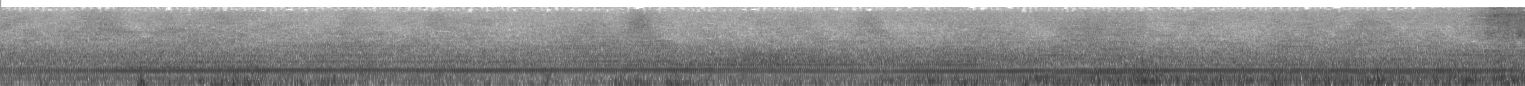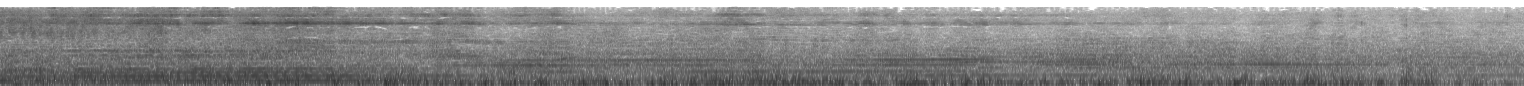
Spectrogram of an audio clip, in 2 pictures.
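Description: Radio-controlled model airplane engine and propeller running in flight. The pitch wanders up and down with throttle and passes, stepping higher near the end.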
